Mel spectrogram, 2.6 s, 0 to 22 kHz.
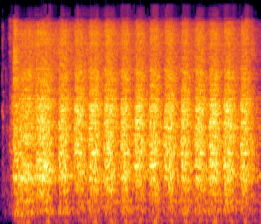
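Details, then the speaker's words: Toyota 4Runner with a freshly swapped SR engine, first start attempt: steady cranking at about six pulses a second that never fires. There was no fuel because the engine control/fuel pump fuse was missing. "So Pat and I figured out, tried to start it, it didn't start, but it did crank over. I wasn't getting fuel, the fuel pump was to turn on."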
